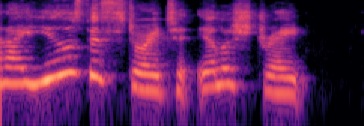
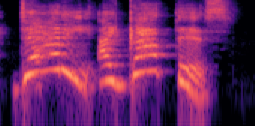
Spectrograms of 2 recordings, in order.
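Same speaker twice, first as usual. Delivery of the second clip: high and a bit louder, calling to daddy; proud child calling back; 12 semitones higher, 4 dB louder than usual. Retold or imitated. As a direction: shout it back over your shoulder, thrilled. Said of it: "turning around and saying".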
